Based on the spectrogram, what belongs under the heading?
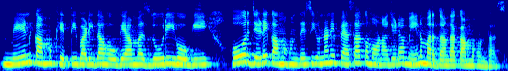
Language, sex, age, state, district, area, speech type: Punjabi, female, 30-45, Punjab, Patiala, rural, spontaneous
